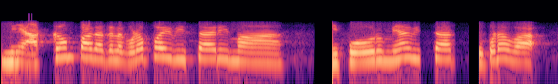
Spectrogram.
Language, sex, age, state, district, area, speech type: Tamil, female, 18-30, Tamil Nadu, Vellore, urban, conversation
